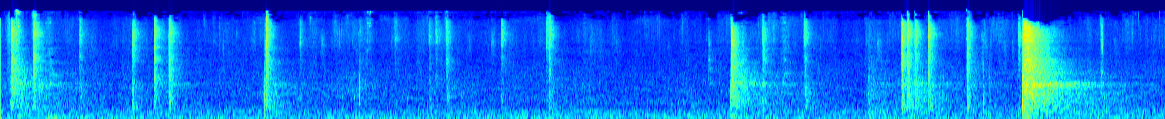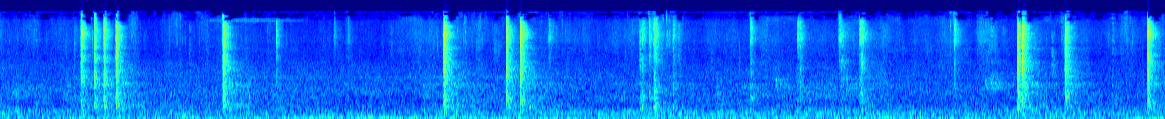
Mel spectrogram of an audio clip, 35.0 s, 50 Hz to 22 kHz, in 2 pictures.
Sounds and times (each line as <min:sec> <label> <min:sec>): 0:00.0 Walking on the pier 0:32.6
0:15.3 bang 0:16.4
